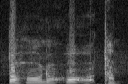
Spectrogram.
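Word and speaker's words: Tohono O'odham: And so we're now called Tohono O'otam.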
